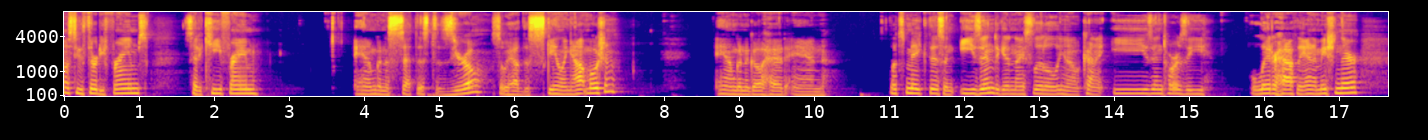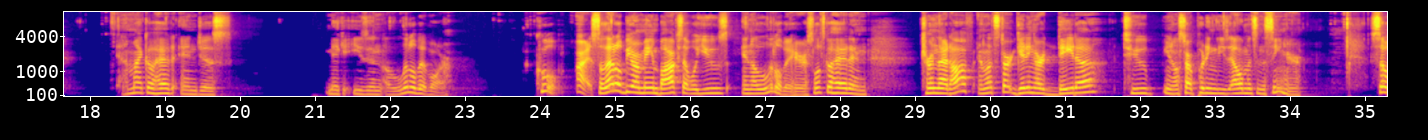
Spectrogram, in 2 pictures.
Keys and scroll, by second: 1.6 Home, 4.8 0, 4.8 Return.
